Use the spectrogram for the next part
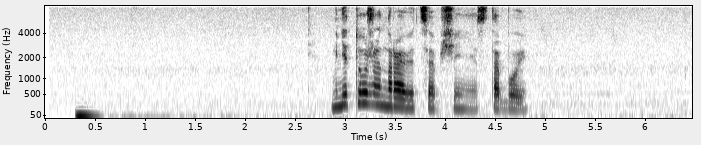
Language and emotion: Russian, neutral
